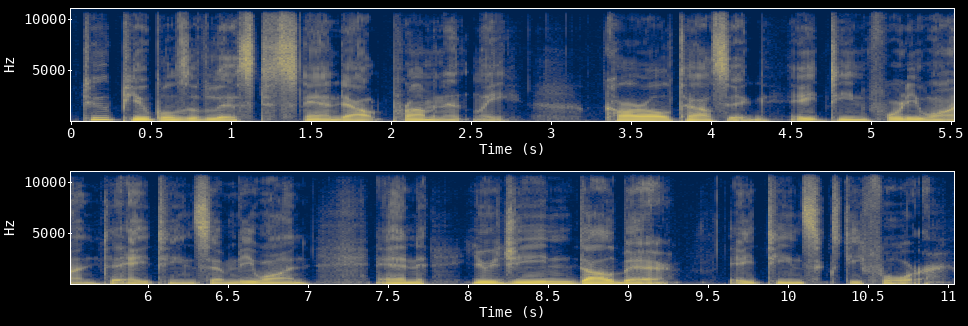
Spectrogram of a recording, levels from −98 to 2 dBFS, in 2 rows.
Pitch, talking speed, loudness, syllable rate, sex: 105 Hz, 115 wpm, -18 LUFS, 2.7 syllables/s, male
